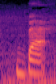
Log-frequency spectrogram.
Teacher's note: the consonant after the vowel stops the vowel from having a long open sound. This closure makes the vowel sound short.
